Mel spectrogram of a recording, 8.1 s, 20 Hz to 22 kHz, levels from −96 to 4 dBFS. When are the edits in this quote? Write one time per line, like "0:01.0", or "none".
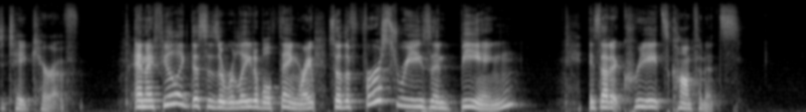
0:01.3
0:03.1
